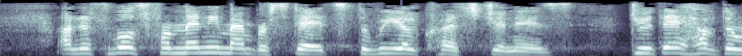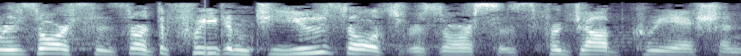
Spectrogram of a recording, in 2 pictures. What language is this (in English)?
English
